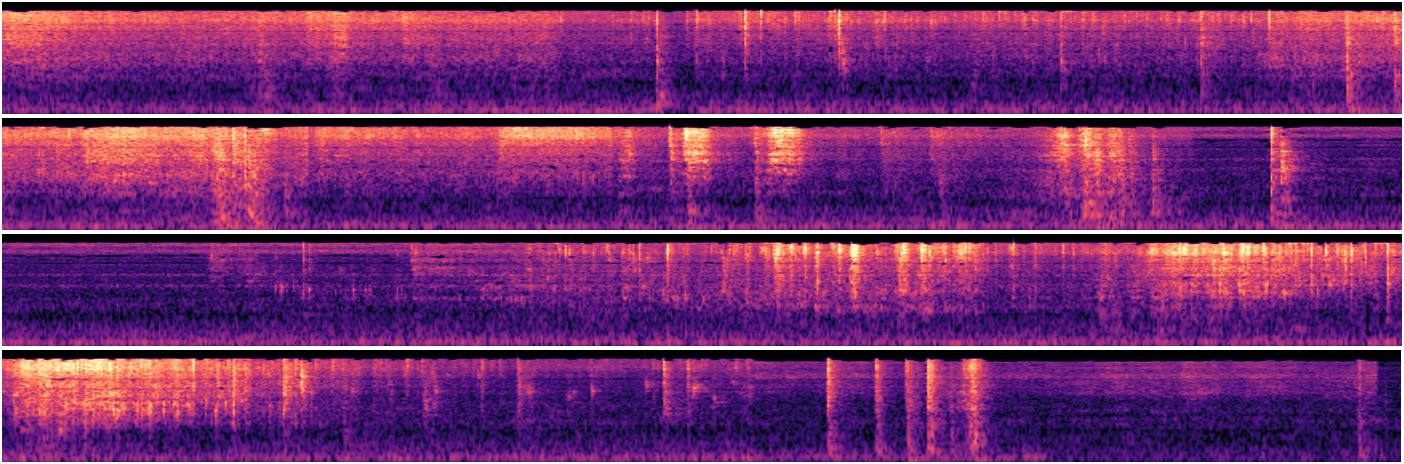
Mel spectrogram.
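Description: Minced pork sizzling in a wok as a metal ladle stirs it, scraping and clanking against the pan, together with an egg frying in a small cast-iron skillet. The sizzle drops away about two seconds before the end.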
